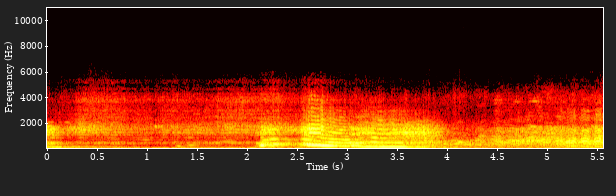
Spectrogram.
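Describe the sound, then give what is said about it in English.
A Pekingese dog at a trading post growls in a single loud, snarling burst that swells with a wavering roar, then sinks to a low rumble and fades. A steady low hum persists underneath. “Why, yes, I've got a nice friendly dog right here.”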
